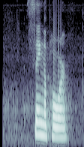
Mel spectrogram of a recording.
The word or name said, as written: singapore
